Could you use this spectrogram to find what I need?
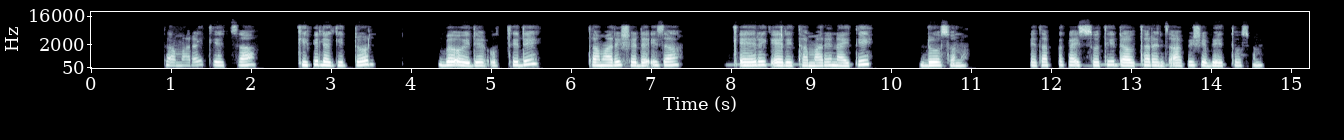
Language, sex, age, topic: Gamo, female, 18-24, government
